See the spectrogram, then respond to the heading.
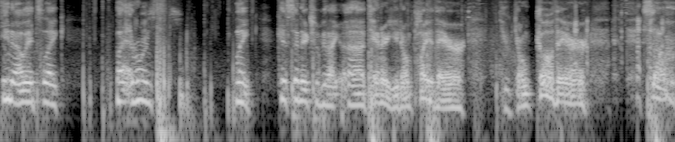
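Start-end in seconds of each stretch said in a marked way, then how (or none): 4.9-7.8 pissed-off, creaky, swooping angry grandma voice. Retelling what Cynic says to Tanner, as a pissed-off grandma. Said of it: "making Cynic sound like a pissed off grandma".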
